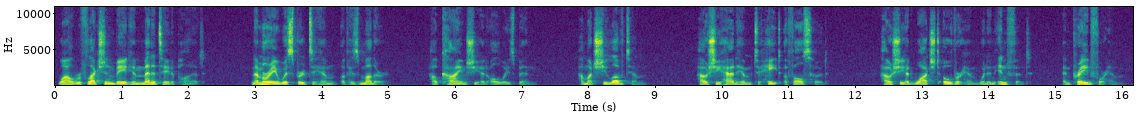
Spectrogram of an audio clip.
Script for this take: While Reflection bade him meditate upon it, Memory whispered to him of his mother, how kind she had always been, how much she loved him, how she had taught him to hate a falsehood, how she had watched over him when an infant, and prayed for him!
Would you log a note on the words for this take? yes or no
yes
